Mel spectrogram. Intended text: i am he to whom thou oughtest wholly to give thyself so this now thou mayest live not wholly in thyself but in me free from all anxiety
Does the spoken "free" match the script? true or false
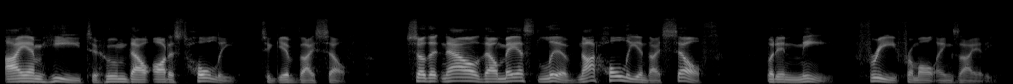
true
